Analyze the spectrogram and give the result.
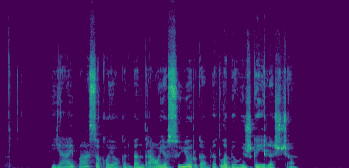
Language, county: Lithuanian, Kaunas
